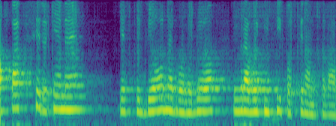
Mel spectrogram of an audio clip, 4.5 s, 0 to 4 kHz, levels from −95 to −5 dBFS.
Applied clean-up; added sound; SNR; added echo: neural separator model SepFormer DNS4.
